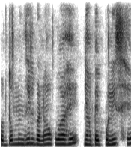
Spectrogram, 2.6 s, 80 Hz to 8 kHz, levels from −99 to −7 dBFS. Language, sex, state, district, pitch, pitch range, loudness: Hindi, female, Uttar Pradesh, Jyotiba Phule Nagar, 255 Hz, 245-260 Hz, -15 LUFS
